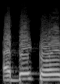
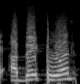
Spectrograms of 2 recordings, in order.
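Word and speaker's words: abattoir: अबेटुअर, अबेटोयर नहीं पढ़ना, इसे अबेटुअर पढ़ते हैं।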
